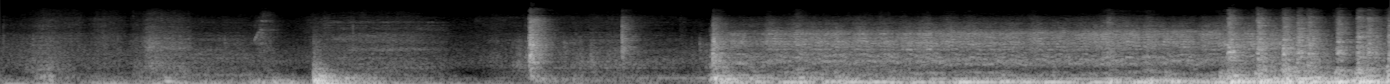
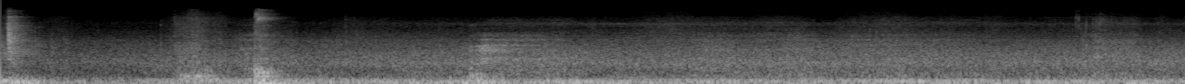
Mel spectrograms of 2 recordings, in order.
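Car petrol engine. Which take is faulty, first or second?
first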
